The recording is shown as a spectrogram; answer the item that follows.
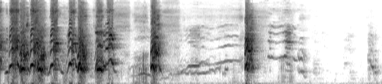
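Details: A talkative Italian Greyhound gives a quick run of yippy, moaning vocalisations and then a long rising whine while being spoken to, possibly wanting to go out.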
